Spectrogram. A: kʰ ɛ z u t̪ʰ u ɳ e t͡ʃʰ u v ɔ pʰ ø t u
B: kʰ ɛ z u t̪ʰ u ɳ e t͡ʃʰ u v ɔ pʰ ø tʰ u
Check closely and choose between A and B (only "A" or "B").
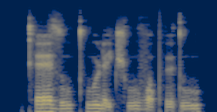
A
